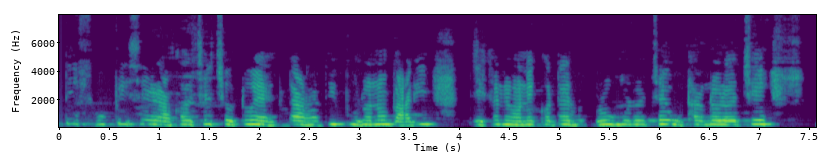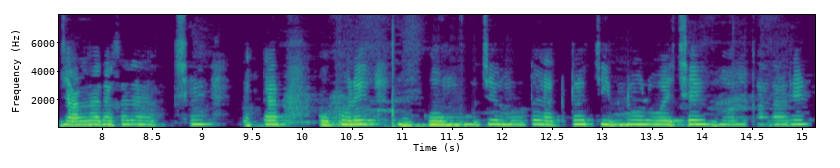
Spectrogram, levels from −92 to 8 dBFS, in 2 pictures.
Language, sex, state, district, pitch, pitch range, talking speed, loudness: Bengali, female, West Bengal, Dakshin Dinajpur, 270 Hz, 260-285 Hz, 125 wpm, -16 LUFS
